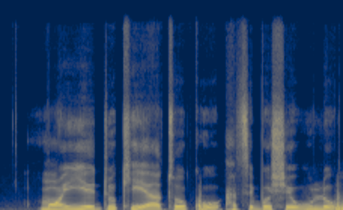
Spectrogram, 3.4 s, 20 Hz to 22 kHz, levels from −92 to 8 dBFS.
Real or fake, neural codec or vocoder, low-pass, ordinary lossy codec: fake; autoencoder, 48 kHz, 128 numbers a frame, DAC-VAE, trained on Japanese speech; 19.8 kHz; none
